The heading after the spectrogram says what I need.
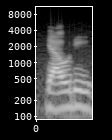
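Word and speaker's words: Goudy: I actually looked it up online and it says howdy. Like how you'd say howdy. Gaudy.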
